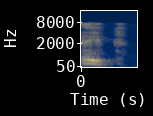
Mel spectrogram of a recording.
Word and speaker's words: ache: it is a so this word sounds like ache okay so it is ache ache so I mean phonetic symbols are very important for you as a new learner or your own system okay egg like make so this is you can write a word which sounds the same okay which sounds the same okay so ache like make okay part of speech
